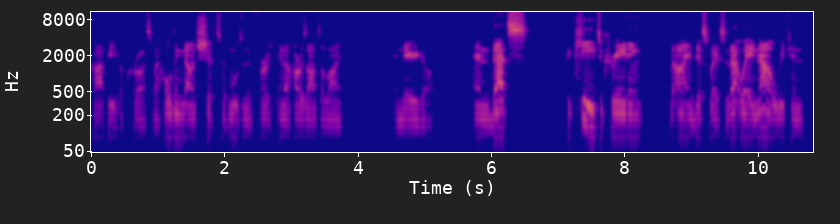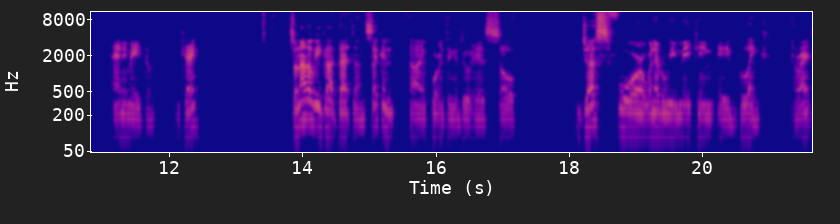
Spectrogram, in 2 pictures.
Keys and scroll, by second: 3.9 shift+Left.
